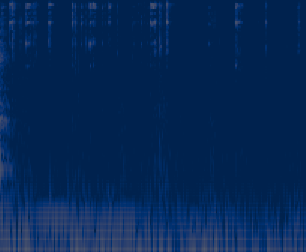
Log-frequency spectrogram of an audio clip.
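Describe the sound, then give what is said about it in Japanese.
Metallic clinking and jangling of a belt buckle being unfastened, heard as many quick, bright rattling bursts in uneven bursts with brief soft gaps between them. “じゃあ、まずはベルトを外して、”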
